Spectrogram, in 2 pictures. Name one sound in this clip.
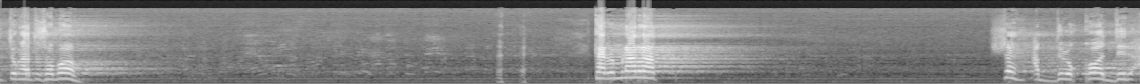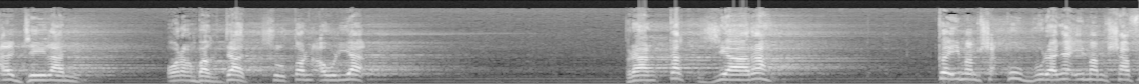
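An elderly man speaks slowly into a microphone, pausing between phrases.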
